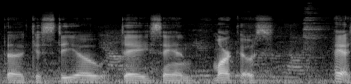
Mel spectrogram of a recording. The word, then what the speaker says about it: Castillo de San Marcos: and cold perfect theming that looks like the Castillo de San Marcos hey I said it right uh but we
